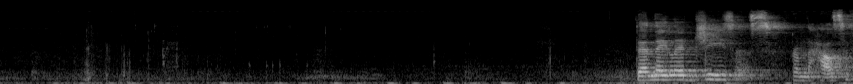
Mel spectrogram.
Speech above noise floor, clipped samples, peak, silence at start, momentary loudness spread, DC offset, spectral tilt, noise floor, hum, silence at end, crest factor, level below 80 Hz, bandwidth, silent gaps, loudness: 29 dB; under 0.1%; -8 dBFS; 0.55 s; 27 LU; under 0.1%; -1.5 dB/octave; -53 dBFS; none; 0 s; 22 dB; -50 dBFS; 14.5 kHz; none; -24 LUFS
